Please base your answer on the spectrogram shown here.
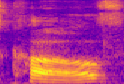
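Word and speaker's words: Cobh: is now known as cove c-o-b-h is pronounced as though it's c-o-v-e and it's from queenstown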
